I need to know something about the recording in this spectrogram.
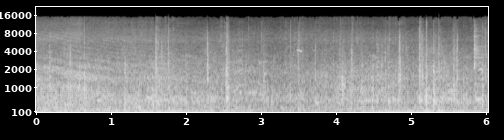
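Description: Skateboard wheels rolling over a concrete skatepark floor with a steady low rumble. Scattered sharp clacks of boards hitting the ground come more often near the end.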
